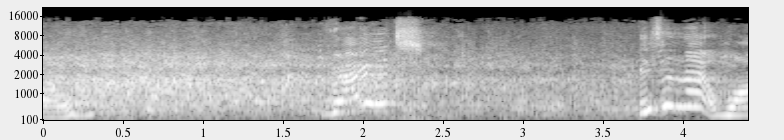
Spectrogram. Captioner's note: audience laughs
